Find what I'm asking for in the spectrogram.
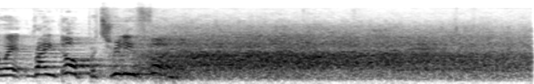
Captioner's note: laughing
